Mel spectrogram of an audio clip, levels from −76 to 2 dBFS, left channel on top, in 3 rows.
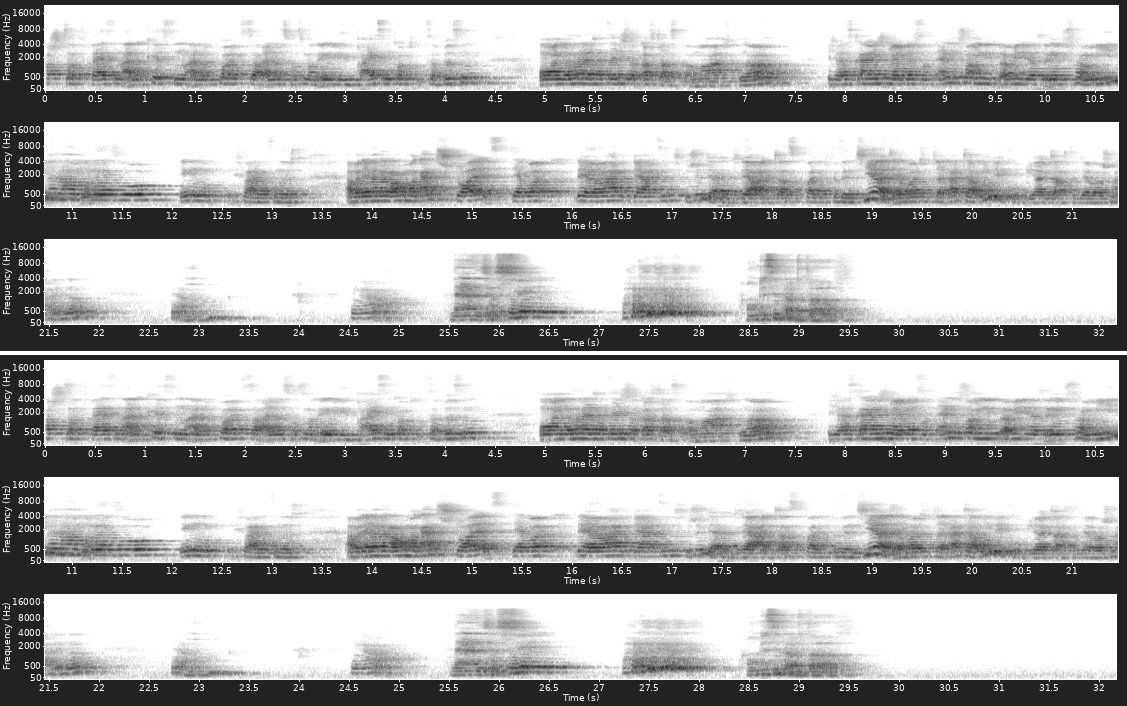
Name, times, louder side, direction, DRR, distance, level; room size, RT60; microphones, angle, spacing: voice 1, 0.0-4.3 4.9-7.3 7.8-21.9 22.7-23.0 24.5-25.0 25.9-26.5 27.2-28.0, equal, 20° left, -4 dB, 0.3 m, -24 dB
voice 2, 22.8-23.2 25.5-26.3 28.5-29.5, left 1 dB, 55° left, -1 dB, 0.6 m, -29 dB
2.6 x 2.0 x 3.9 m, 0.85 s
head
